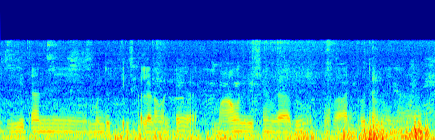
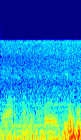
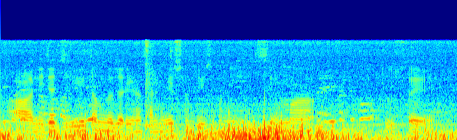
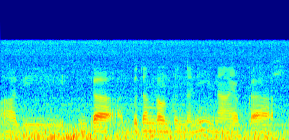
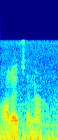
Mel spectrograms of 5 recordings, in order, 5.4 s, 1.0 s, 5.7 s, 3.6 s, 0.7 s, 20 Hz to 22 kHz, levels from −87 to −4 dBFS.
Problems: constant background noise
